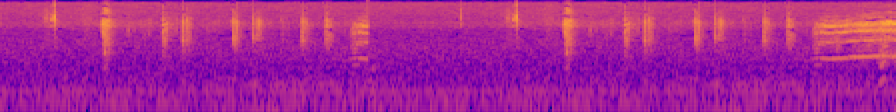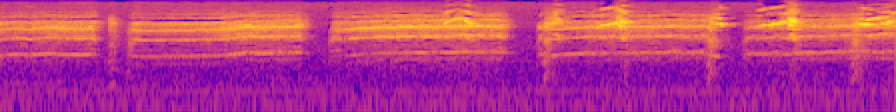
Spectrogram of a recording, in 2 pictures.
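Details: Peregrine falcon pair at San Jose City Hall in July during a long pair-bonding session: soft ticking clicks build into loud, harsh, repeated wailing calls with sharp rising notes, growing louder toward the end.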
